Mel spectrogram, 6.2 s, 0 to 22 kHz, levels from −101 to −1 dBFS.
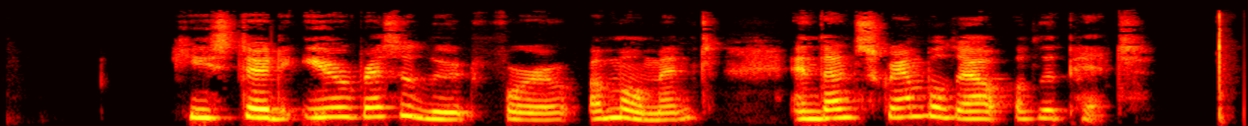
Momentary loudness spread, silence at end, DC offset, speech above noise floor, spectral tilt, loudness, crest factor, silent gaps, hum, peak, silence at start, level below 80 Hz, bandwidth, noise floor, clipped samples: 14 LU; 0.1 s; under 0.1%; 46 dB; -2.5 dB/octave; -29 LUFS; 24 dB; none; none; -6 dBFS; 0.9 s; -76 dBFS; 15.5 kHz; -76 dBFS; under 0.1%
